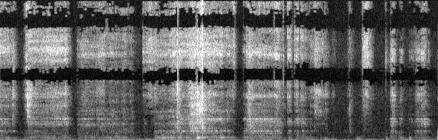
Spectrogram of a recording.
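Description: Faint scratching of a graphite pencil drawing lines on folded copy paper, in short irregular strokes.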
